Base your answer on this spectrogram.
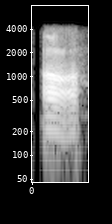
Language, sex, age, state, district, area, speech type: Manipuri, male, 18-30, Manipur, Senapati, rural, conversation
